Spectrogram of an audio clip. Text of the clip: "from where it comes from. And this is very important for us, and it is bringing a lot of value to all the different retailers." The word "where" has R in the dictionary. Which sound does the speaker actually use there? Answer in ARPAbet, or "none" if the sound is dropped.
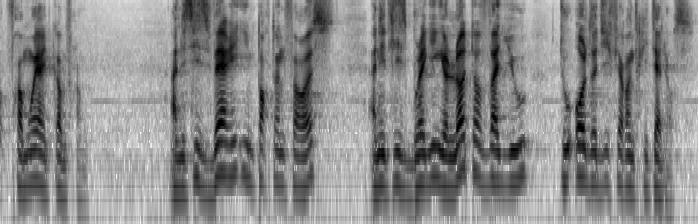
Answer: R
